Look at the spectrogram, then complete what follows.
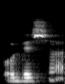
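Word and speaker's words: Odisha: Okay, उन्होंने decide किया कि अब हम ये ओडिशा है ना बेटा, इसको ओडिशा बोलते हैं अब. ठीक है, सो द न्यू प्रोनाउंसिएशन और new spelling for ओडिशा इज ओडिशा.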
